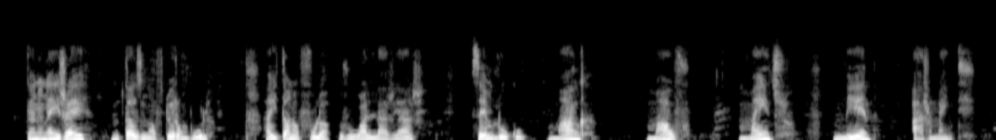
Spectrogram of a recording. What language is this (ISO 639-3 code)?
mlg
